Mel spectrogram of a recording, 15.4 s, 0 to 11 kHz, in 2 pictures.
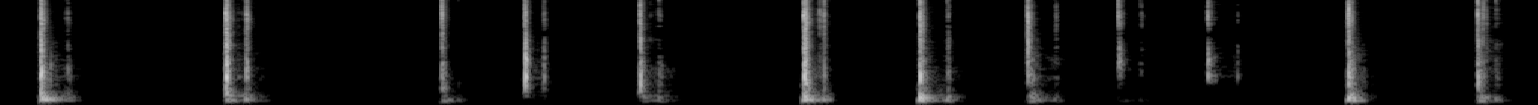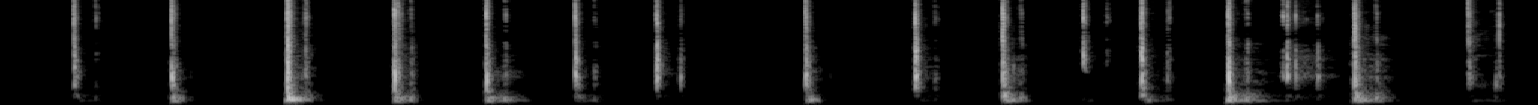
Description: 30.タイピング【無料効果音】
ASMRタイピング効果音
ASMR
